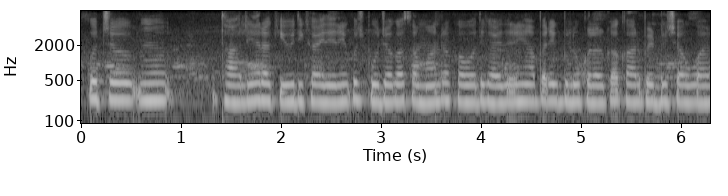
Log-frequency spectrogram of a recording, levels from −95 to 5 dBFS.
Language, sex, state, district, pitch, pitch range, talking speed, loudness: Hindi, female, Bihar, Begusarai, 210 Hz, 205-220 Hz, 275 wpm, -31 LUFS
